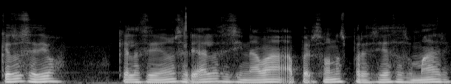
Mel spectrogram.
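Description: A man with a Mexican accent talks at a moderate pace with a medium pitch. His tone is dark and mellow, and his intonation monotone and flat. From Mexico. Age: 20s. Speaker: podcast host. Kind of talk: casual monologue. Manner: halting.

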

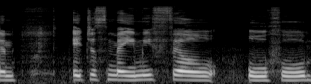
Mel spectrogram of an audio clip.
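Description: A woman with a slight Birmingham accent speaks at a medium pitch in a bright, sharp tone. The recording is very clean, with a silent background and a dry, close sound with no echo. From Birmingham, England. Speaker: podcast host. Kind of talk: solo podcast monologue. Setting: in a car, rain in background. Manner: casual, chatty, hesitant with fillers.

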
